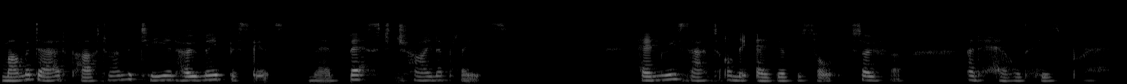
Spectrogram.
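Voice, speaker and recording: A woman reading a children's story aloud slowly and gently. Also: fairly low pitch, fairly even intonation, vocal fry, dull audio. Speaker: storybook reader.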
